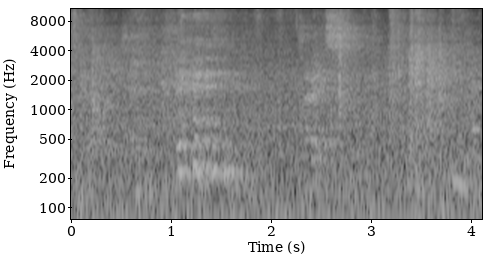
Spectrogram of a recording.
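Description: Indistinct voices echoing in a large training hall, with shuffling and a soft thud as two grapplers drop onto foam mats.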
